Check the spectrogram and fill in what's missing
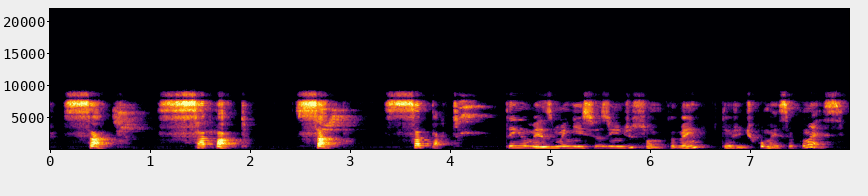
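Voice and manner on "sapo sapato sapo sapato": "Sapo, sapato" whispered to show the same opening S; whispered sound-out. Shown as a demonstration. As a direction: breathe each word to compare the sound "sa". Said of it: "Chama a palavrinha". (sussurrando sapo e sapato)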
